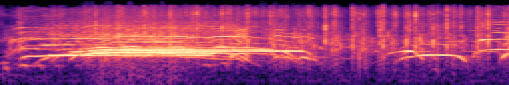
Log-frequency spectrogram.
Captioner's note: cheering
